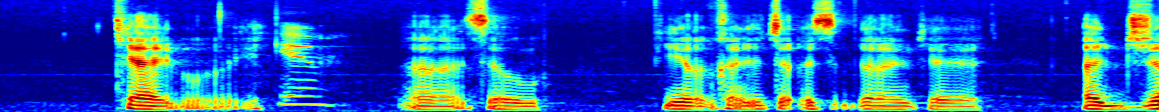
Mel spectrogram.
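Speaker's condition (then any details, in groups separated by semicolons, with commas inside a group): Spinal muscular atrophy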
